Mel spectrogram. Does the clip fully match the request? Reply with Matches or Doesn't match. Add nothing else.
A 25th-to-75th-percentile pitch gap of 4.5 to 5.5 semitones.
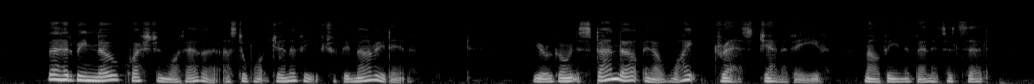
Matches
